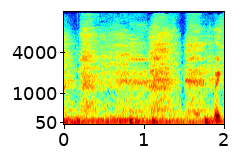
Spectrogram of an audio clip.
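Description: A person breathing hard and gasping between spoken lines, over a steady low bass bed with a few dull low thuds.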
